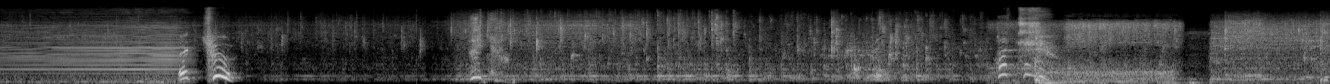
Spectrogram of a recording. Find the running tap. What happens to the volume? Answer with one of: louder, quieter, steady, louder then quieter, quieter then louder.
louder.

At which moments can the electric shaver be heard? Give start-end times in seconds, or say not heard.
0.0-2.0.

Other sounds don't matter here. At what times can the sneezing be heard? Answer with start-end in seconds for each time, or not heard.
1.8-2.4, 4.7-5.2, 9.9-10.6.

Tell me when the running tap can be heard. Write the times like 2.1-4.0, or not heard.
0.0-13.2.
